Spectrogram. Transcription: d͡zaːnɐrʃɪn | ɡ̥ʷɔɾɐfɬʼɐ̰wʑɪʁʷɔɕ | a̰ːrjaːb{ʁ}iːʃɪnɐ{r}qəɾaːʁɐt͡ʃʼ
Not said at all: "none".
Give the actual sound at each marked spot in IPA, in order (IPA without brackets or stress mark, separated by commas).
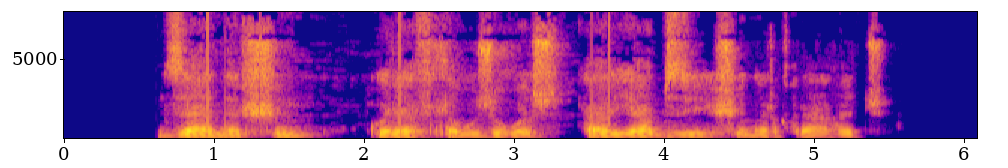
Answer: z, r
